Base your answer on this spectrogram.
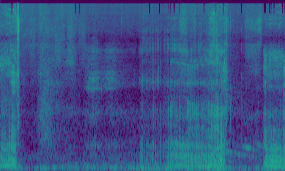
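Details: Deep, rough growling from a pet dog, Shelby or Cassie, starting loud, easing off, then building into a longer sustained rumble midway before a final strong burst; a person talks nearby.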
